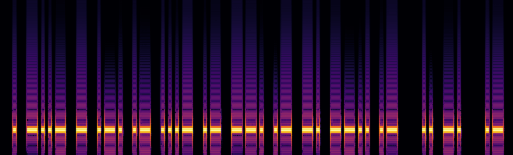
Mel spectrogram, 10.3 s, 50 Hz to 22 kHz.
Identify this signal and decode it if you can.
Morse code, heard as a keyed tone, about 17 wpm, 700 Hz. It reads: EXTRAVAGANZA IN A
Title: Pangram Challenge v2 - 17wpm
